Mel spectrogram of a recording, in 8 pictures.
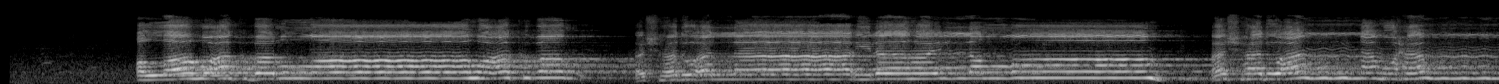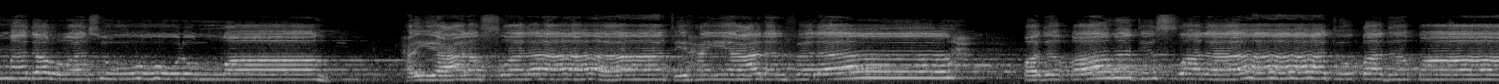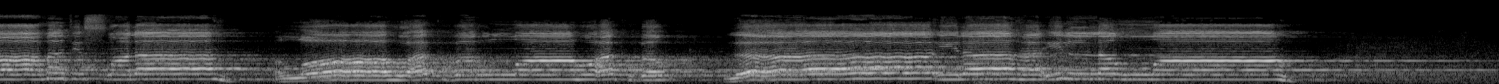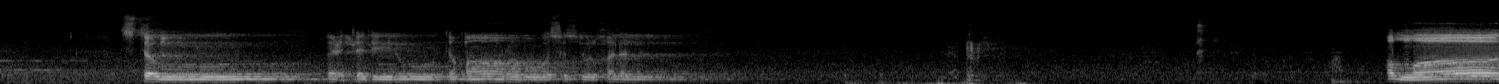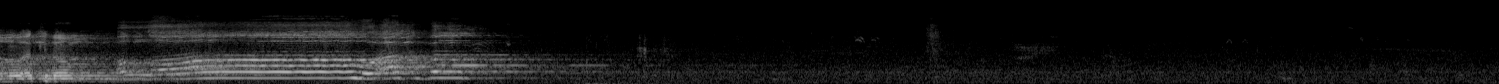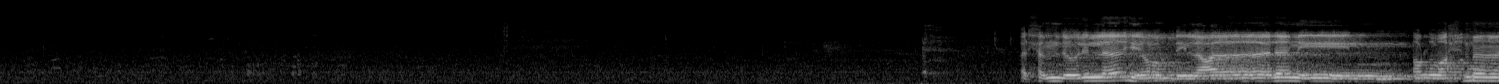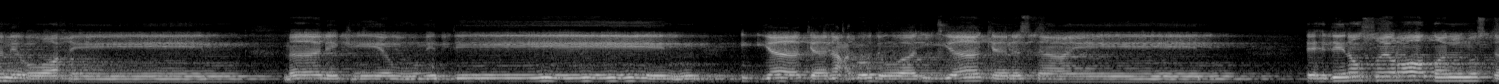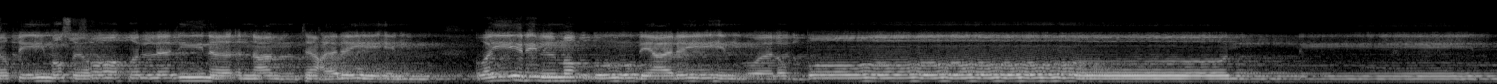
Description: صلاة الفجر 26 رجب 1432هـ | خواتيم سورة الذاريات 24-60 > 1432 هـ > الفروض - تلاوات ماهر المعيقلي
